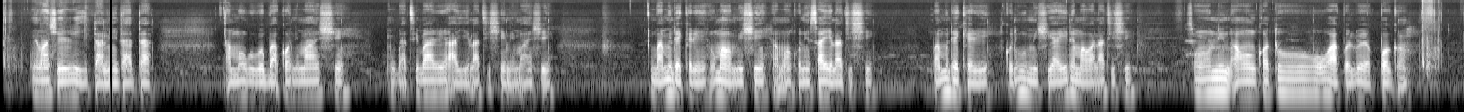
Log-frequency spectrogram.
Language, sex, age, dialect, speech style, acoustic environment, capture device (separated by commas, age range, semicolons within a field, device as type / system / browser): Yoruba, male, 25-34, Nigeria - Lagos Yoruba, relaxed; tired, nature; traffic, mobile / Linux / Chrome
